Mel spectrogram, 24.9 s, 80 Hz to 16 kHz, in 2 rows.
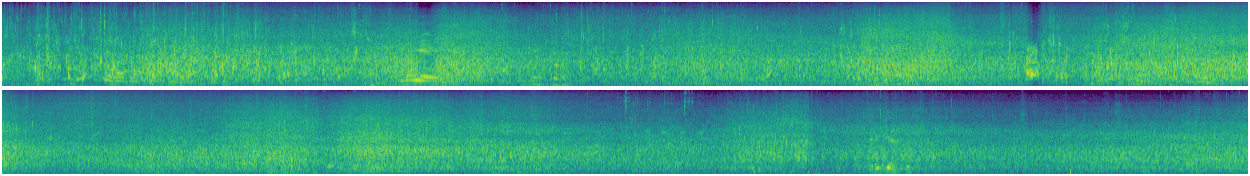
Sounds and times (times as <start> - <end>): Ocean: 0.0 - 24.9
Speech: 0.9 - 2.0, 4.0 - 4.6, 5.2 - 5.7, 21.1 - 21.6
Dog: 10.2 - 10.7.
